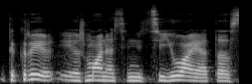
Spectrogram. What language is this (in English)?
Lithuanian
